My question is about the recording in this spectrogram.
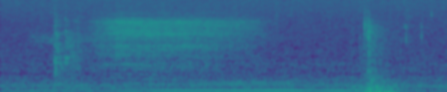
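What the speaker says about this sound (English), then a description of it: "So we'll use the key on this door." A door is unlocked with a key in the video game Resident Evil Zero, with a brief click, a sustained mechanical grinding as it opens, and a sharper clunk near the end over a low game hum.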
